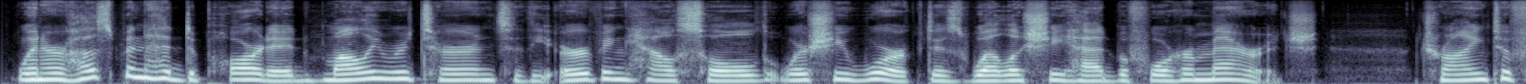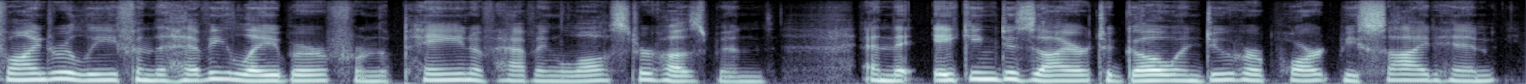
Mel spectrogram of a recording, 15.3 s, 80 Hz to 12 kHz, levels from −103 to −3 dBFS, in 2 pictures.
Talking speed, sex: 220 wpm, female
